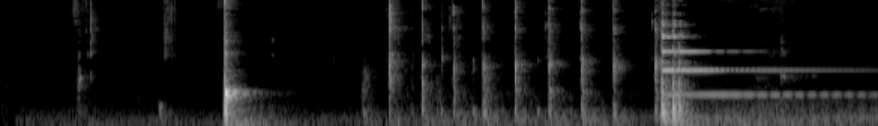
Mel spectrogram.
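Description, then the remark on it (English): A champagne cork pops with one sharp report, followed by a quick run of light clicks and then a bright glass clink that rings out and fades. “That, my friends, is the sound of a champagne cork popping because when I heard that the Lost and Found Bookshop was selected for the Library Reads list, I completely shut down work for the day.”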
